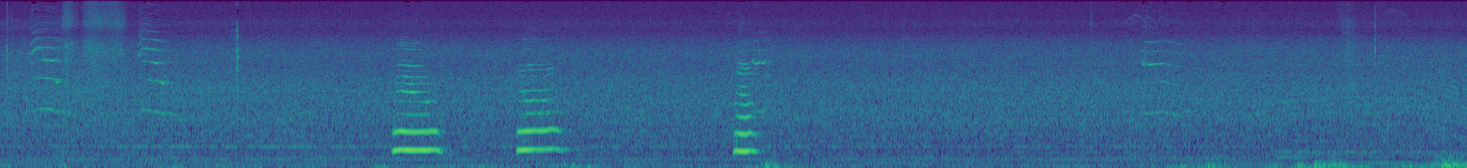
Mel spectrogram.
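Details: Three brief, soft mews from kittens playing and feeding, clustered in the middle of an otherwise quiet room with faint rustles and taps.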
